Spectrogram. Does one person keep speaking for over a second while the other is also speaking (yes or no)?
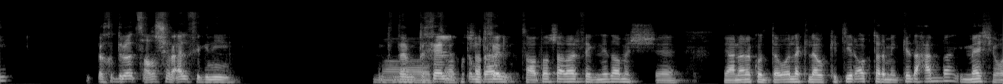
yes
